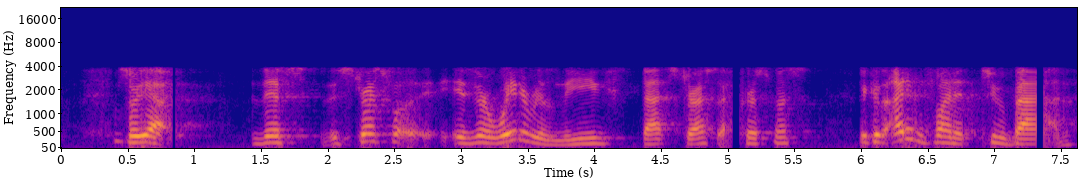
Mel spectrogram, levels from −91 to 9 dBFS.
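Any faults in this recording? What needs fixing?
Muffled, hoarse speech runs through the whole clip, with nothing above 4 kHz and consonants smeared together. That is heavy G.723.1 codec damage: the codec works in 30 ms frames and rebuilds the voice from a coarse model that updates slowly, so fast detail is lost. The thin, rough texture fits its 6.3 kbit/s mode. To prevent it, carry the call on a wideband codec at a higher bitrate.

At 0.77 to 0.88 s, 4.97 to 5.11 s (just after "to relieve that stress") and 7.25 to 7.41 s, the sound stretches into a buzzy tone or a coloured noise that fades, and stays weak for a moment afterwards. This is VoIP packet loss concealed by the speech codec. The decoder filled about 90 ms, then about 120 ms twice, by repeating its last pitch and filter at falling gain, which fits runs of three and four lost 30 ms frames. Use jitter buffering and forward error correction or redundancy on the network path to prevent it.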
